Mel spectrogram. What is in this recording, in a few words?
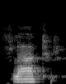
"flatr", Old Norse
